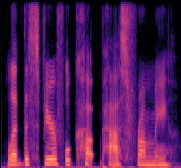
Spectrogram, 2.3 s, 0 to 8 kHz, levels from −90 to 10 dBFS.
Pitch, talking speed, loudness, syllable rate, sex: 220 Hz, 185 wpm, -20 LUFS, 4.2 syllables/s, female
